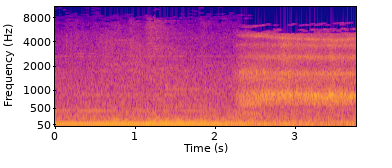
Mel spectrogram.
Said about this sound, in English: I am breathing here.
